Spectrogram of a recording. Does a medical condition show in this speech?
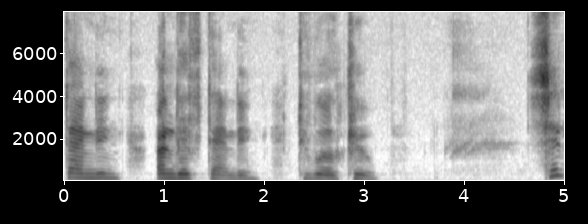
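Yes: cerebral palsy; limited coordination.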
